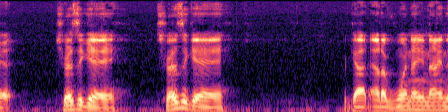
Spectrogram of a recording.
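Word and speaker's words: Trézéguet: they just told me how to say it trezzigay we got out of 199 this time 196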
